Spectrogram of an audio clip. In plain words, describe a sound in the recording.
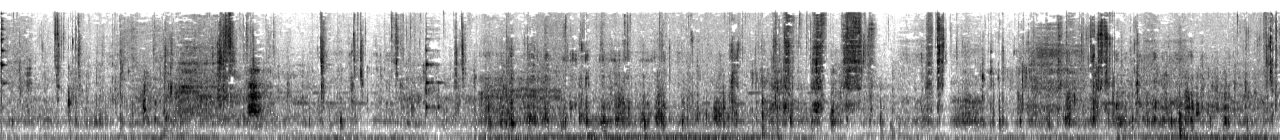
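People slurp noodles loudly and wetly, close to a microphone.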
